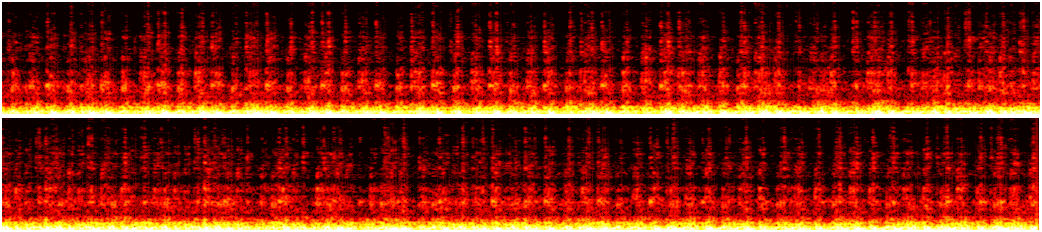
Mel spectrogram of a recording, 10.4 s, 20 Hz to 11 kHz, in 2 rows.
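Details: Camaro cammed V8 at idle on a freshly installed Summit Racing Max EFI-500, whose IAC valve adjusts idle (carbureted idle was about 900-970 rpm): deep, choppy lope with the beat drifting slightly up and down. Normal, running fine.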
